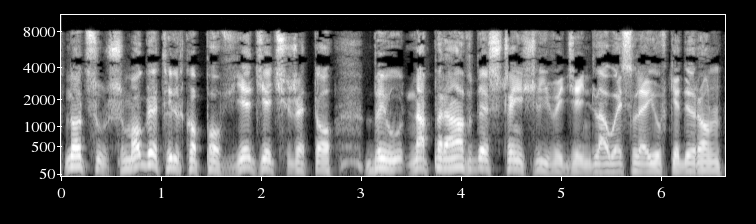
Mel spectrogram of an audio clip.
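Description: A man's voice: lowish voice, slow pace, no echo. A man voicing a kindly middle-aged father in a storybook reading. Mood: grateful.

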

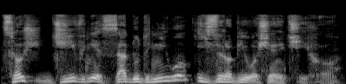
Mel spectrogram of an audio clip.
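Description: A man reading a fantasy novel aloud as audiobook narrator, in an expressive storytelling manner. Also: medium pitch, measured pace, slightly rough. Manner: expressive storytelling, varied intonation.

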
